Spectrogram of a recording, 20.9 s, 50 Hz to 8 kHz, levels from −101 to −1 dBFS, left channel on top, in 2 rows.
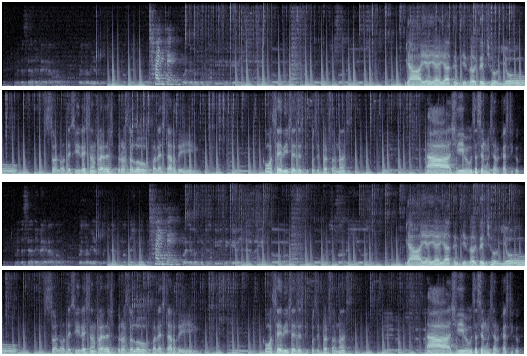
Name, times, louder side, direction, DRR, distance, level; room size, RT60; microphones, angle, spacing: voice 1, 0.0-3.3 3.6-5.8 6.2-7.4 18.0-19.5, right 1 dB, 35° right, 2 dB, 5.2 m, -45 dB
sound 1, 0.5-20.1, left 2 dB, 30° left, 4.5 m, -47 dB
sound 2, 2.1-2.9 4.7-19.7, left 1 dB, 80° left, 1.2 m, -30 dB
voice 2, 8.0-10.8 11.3-14.4 15.7-17.4 18.9-20.8, left 1 dB, 10° left, 10 dB, 1.3 m, -27 dB
28.0 x 24.5 x 8.3 m, 0.99 s
head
